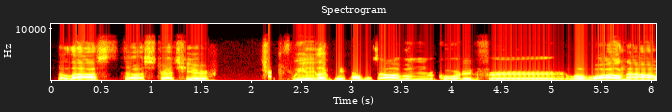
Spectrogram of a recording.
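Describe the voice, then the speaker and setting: A man's voice: a little mellow, smooth, no room sound, highs cut off. A young man, a metal band vocalist, giving casual interview answers with lots of fillers and restarts. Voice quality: low voice. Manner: rambling, many fillers and restarts.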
